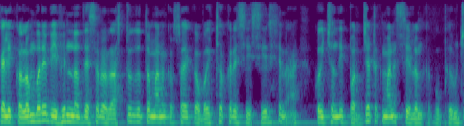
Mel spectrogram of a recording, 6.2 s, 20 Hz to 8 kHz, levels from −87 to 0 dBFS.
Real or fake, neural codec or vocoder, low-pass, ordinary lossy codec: fake; autoencoder, 48 kHz, 128 numbers a frame, DAC-VAE, trained on Japanese speech; 7.2 kHz; none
